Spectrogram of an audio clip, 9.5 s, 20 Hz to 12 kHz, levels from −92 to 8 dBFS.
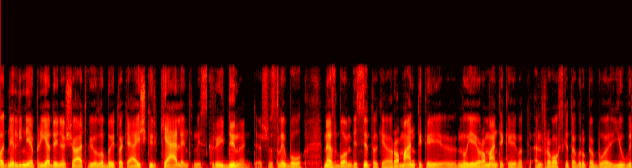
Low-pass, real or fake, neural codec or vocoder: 7.2 kHz; fake; codec, 16 kHz, 8 kbps, FunCodec, trained on LibriTTS, 25 frames a second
